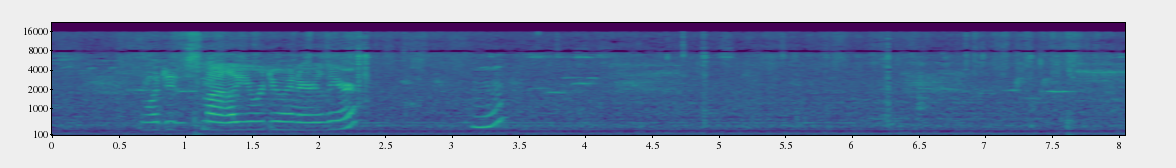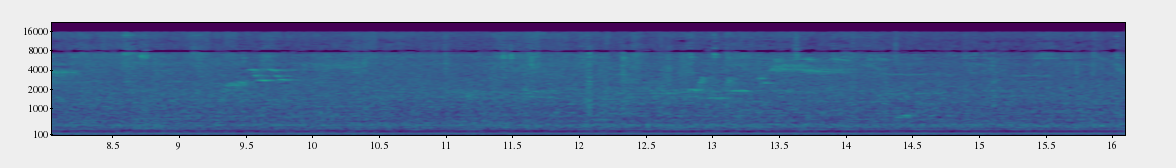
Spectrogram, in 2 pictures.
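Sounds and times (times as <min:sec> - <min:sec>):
low hum: 0:00.0 - 0:16.0
puppies scrabbling in wood shavings: 0:00.0 - 0:16.0
puppies squeaking: 0:12.5 - 0:15.3.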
